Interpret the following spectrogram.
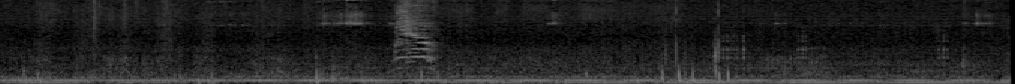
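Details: Pregnant house cat at a person's feet, meowing and purring; a single brief bending meow around four seconds, set against a continuous low hum and a few faint taps and rustles.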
